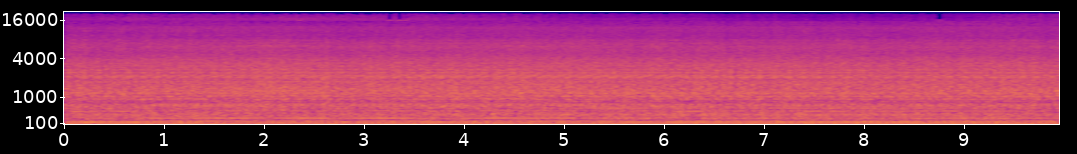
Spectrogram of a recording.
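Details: Skoda Octavia A5 facelift 1.6 MPI, engine knocking when cold despite three engine repairs that did not find the fault: steady idle with light, rapid tapping that keeps pace with the engine; source unclear.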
